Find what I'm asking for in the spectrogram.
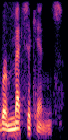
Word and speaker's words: Mexica: Okay, we were always under the assumption that we were Mexicans, and let's get this clear. That's how the Spanish pronounce Mexica. Okay, they couldn't understand that X has a SH sound in the language of Nahuatl.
